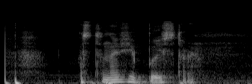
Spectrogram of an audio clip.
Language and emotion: Russian, sad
